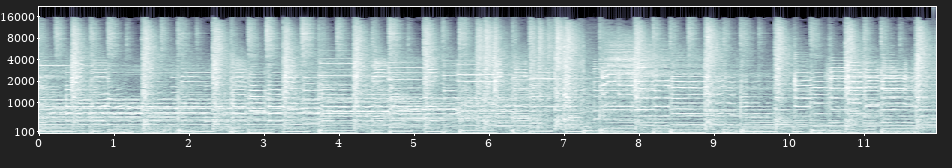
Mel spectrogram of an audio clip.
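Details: Loud guitar-driven rock music with a steady drum beat plays throughout, with no animal sounds heard.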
